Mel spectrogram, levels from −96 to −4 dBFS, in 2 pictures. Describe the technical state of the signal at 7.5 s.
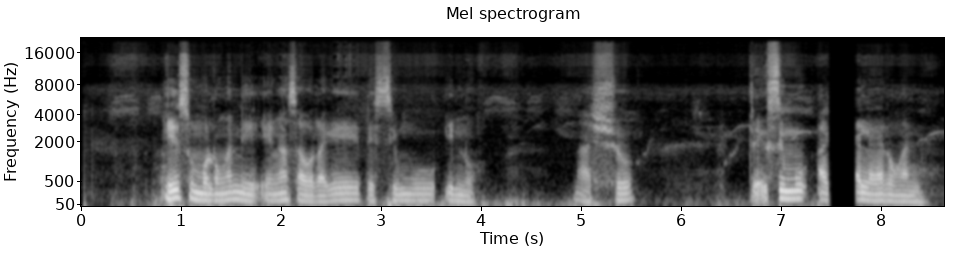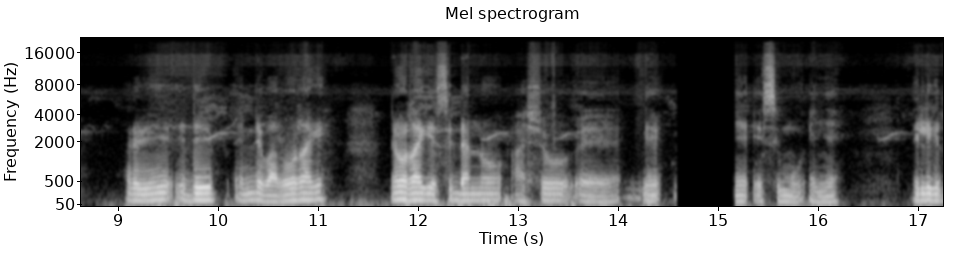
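At 7.5 s the speech drops out completely, going silent from 7.47 s until it resumes at 7.76 s. This is a playback stall, likely the player running short of data or its thread being blocked, so output halted until it recovered.

Through that moment the speech also sounds grainy and rough, with a noisy texture over the tones despite full bandwidth. That points to Opus compression in its music (CELT) mode, likely at a low rate around 24 kbps, filling starved bands with noise instead of leaving holes.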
